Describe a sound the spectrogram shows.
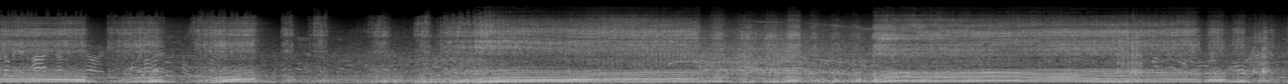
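A truck engine revs hard, rising and falling as the truck churns through mud.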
